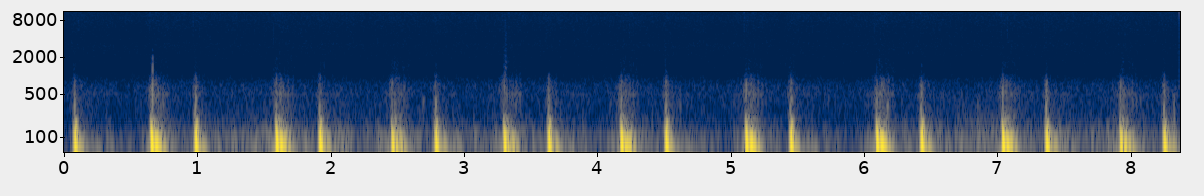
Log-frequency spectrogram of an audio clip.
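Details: Male adult self-auscultating his own heart with a stethoscope while falling asleep: clear, regular paired heart sounds at about 64 beats a minute, calm resting rhythm; normal heart sounds.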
